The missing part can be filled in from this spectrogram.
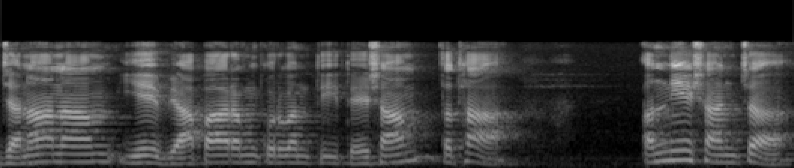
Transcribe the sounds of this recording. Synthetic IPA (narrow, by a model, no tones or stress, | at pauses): d͡ʒɐnaːnaːmjeːʋjaːpaːɾɐmkuɾʋɐnt̪it̪eːʃaːmt̪ɐt̪ʰaː | ɐnjeːʃaːɲt͡ʃɐ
